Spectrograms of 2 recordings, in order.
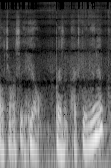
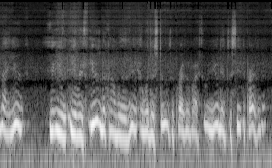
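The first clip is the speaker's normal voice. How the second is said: incredulous scolding; 10 semitones higher, 3 dB louder, faster than usual. Retold or imitated. Scolding Larry, retold.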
